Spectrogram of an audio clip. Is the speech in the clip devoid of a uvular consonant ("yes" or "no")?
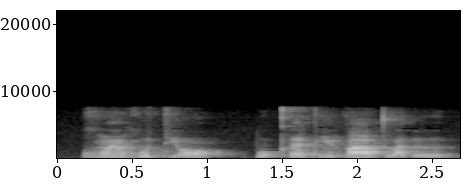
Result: no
